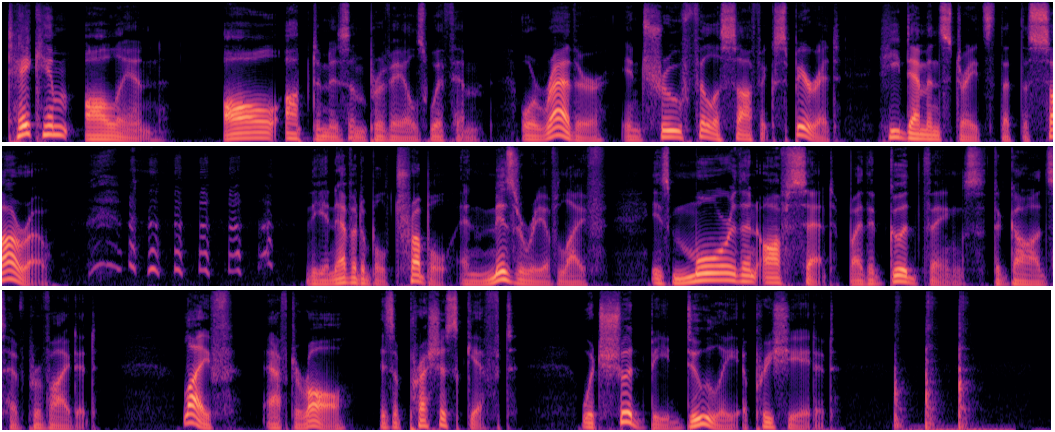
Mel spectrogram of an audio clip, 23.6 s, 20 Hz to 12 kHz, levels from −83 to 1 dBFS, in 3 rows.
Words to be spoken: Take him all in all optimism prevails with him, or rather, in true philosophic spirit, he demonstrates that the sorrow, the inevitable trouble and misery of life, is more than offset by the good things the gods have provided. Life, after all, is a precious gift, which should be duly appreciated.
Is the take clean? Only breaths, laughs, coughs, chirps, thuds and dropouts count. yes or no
no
